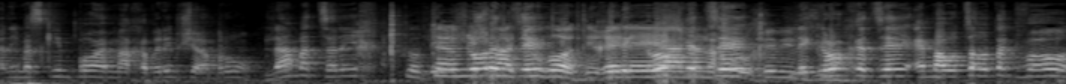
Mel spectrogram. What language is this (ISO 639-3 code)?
heb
